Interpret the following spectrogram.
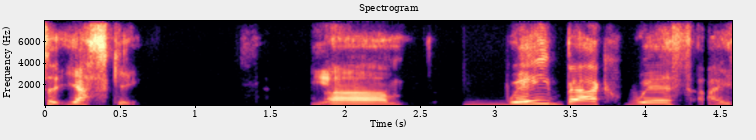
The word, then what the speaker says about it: Yasuki: and there's like well with a lot of these you know the U is usually not pronounced it's kind of you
